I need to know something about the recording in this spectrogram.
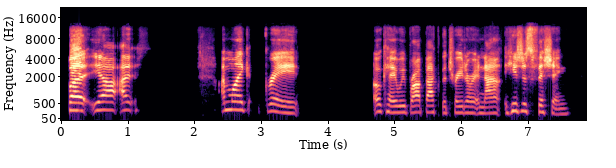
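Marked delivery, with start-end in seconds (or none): none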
